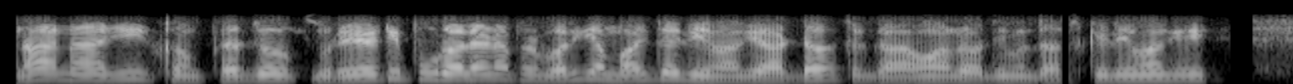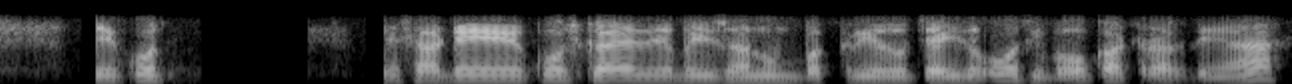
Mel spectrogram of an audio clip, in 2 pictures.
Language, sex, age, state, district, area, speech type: Punjabi, male, 60+, Punjab, Muktsar, urban, conversation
